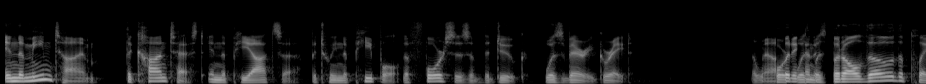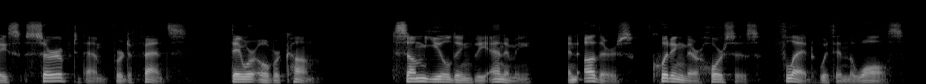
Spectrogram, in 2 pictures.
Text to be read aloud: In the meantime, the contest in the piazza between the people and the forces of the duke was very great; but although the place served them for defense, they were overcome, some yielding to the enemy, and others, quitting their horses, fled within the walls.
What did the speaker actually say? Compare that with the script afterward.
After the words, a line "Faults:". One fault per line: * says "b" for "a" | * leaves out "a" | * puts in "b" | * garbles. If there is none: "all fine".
In the meantime, the contest in the piazza between the people the forces of the duke was very great; [garbled] but although the place served them for defense, they were overcome, some yielding the enemy, and others, quitting their horses, fled within the walls.
Faults:
* leaves out "and"
* garbles
* leaves out "to"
